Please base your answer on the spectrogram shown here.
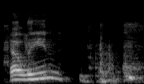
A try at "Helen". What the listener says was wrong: It's Helen. Don't worry about the E at the end. It's Helen. In French, it's Hélène.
